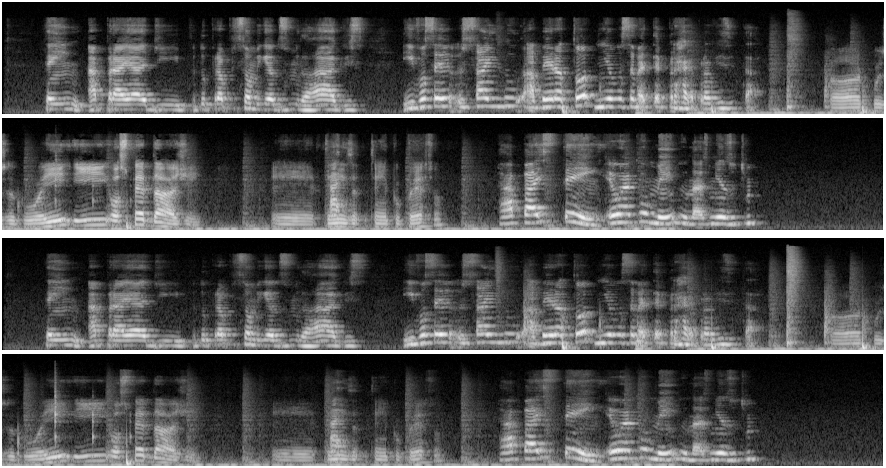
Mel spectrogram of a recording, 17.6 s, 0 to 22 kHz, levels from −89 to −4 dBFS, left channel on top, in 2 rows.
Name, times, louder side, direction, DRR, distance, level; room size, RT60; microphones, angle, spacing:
voice 1, 0.4-3.5 4.0-7.5 12.1-12.2 13.8-16.3, left 3 dB, 40° left, 0.7 m, -20 dB
sound 1, 4.9-5.3 5.6-6.0 6.3-6.4 6.7-6.8 7.1-7.2 7.5-7.6 7.8-8.3 8.6-9.0 9.3-9.4 9.7-9.8 10.1-10.2, right 5 dB, 90° right, 0.5 m, -26 dB
sound 2, 6.8-15.6, left 1 dB, 50° right, 1.8 m, -34 dB
voice 2, 8.3-10.8 11.5-13.3, left 6 dB, 85° left, 0.4 m, -23 dB
6.6 x 5.3 x 3.5 m
head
